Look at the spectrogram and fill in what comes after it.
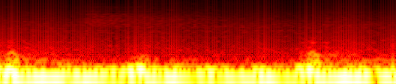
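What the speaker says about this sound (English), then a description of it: "after a couple seconds you'll start hearing your heartbeat playing in the vicinity" A heartbeat picked up by a touch sensor and played back through an interactive art exhibit in Miami, loud deep thumps pulsing in a steady rhythm.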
